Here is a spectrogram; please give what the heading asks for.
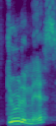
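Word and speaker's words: δύναμις: The Greek word for power is, and I may chop it up a little bit, is, I believe it's dunamis, is the way it's pronounced.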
